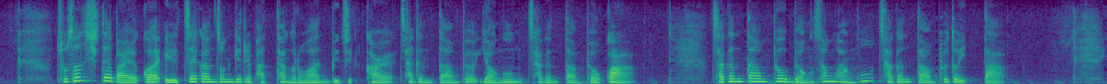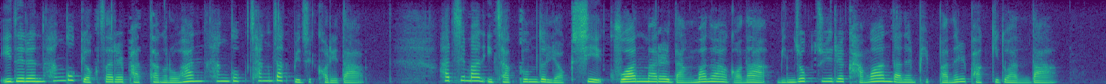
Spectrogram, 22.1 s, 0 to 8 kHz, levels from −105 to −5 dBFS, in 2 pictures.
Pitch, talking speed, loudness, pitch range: 215 Hz, 295 characters per minute, -32 LUFS, 195-265 Hz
